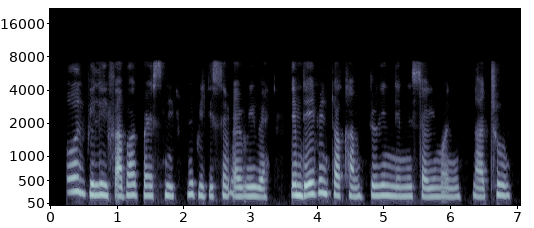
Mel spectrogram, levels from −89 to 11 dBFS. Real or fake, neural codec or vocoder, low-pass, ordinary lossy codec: fake; codec, 24 kHz, 3.1 kbps, DualCodec; 7.2 kHz; none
